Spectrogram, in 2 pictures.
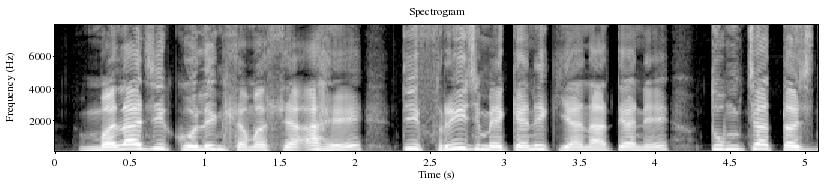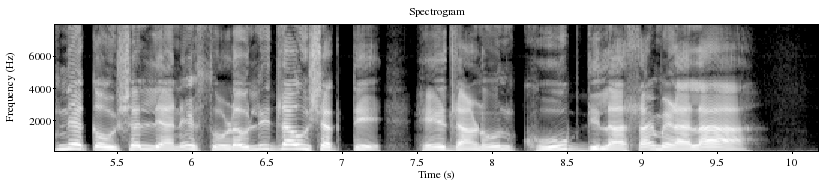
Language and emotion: Marathi, happy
